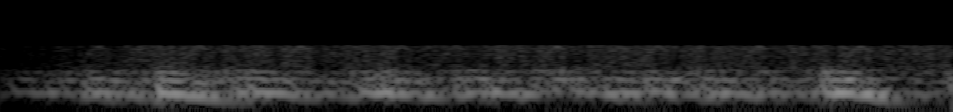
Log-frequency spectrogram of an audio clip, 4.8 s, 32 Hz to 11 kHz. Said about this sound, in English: these calls and this chorus you know, with, with 165 decibel sounds, lasts for six to six to 10 hours during the spawning season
